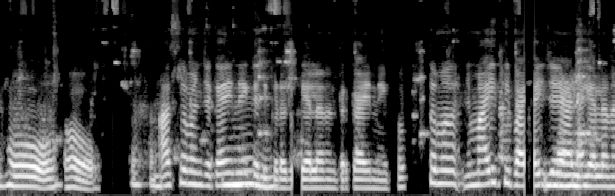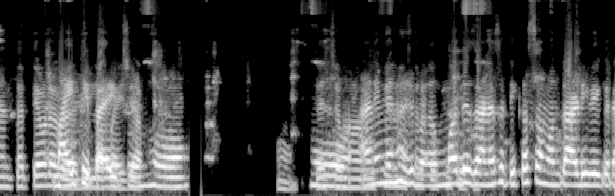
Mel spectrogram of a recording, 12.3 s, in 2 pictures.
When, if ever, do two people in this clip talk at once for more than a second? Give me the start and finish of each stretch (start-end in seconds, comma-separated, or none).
none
